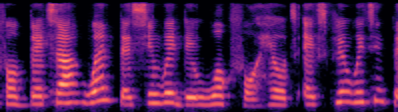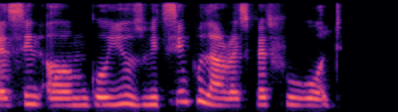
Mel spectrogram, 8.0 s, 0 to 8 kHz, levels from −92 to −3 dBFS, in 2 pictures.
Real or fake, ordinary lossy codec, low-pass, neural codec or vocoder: fake; AAC, 48 kbps; 7.2 kHz; codec, 16 kHz, 4 kbps, X-Codec, HuBERT features, trained on general audio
